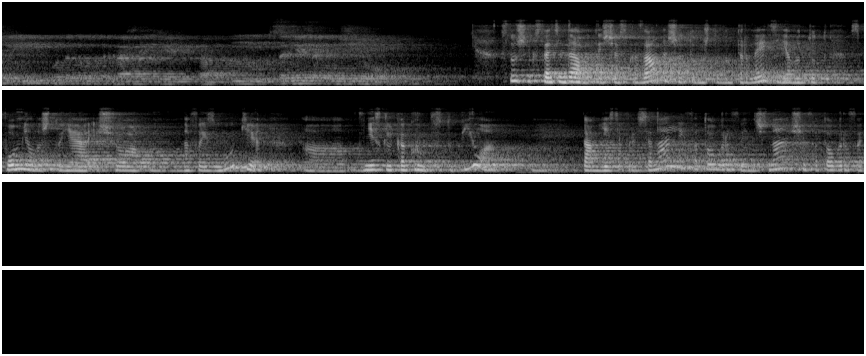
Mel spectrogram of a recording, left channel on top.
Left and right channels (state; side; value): silent; right; digital silence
